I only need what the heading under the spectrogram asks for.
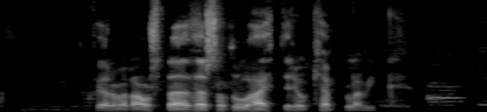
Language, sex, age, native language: Icelandic, male, 30-39, Icelandic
